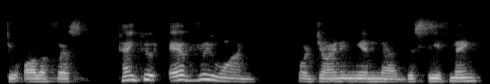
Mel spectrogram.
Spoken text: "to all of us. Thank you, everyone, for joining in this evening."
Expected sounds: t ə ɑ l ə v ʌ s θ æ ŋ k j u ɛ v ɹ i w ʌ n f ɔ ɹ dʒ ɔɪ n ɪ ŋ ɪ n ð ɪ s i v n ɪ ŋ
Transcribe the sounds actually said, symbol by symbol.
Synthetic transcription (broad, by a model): t ɑ l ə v ʌ s t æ ŋ k j u ɛ v ɹ i w ʌ n f ɔ ɹ dʒ ɔɪ n ɪ ŋ ɪ n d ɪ s i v n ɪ ŋ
